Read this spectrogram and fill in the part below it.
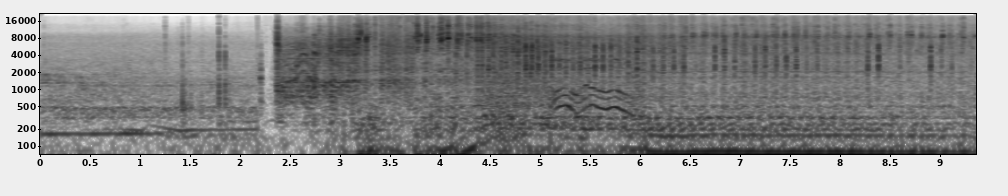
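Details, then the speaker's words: Hot Z06 Corvette after track laps, restarted: starter whir, then an uneven stumbling idle with ticking clatter, one cylinder missing; suspected burnt plug wire or loose rocker/shim, not confirmed. "it almost sounds like a burnt plug wire or like something like that one cylinder is definitely missing a little bit though not very nice"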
